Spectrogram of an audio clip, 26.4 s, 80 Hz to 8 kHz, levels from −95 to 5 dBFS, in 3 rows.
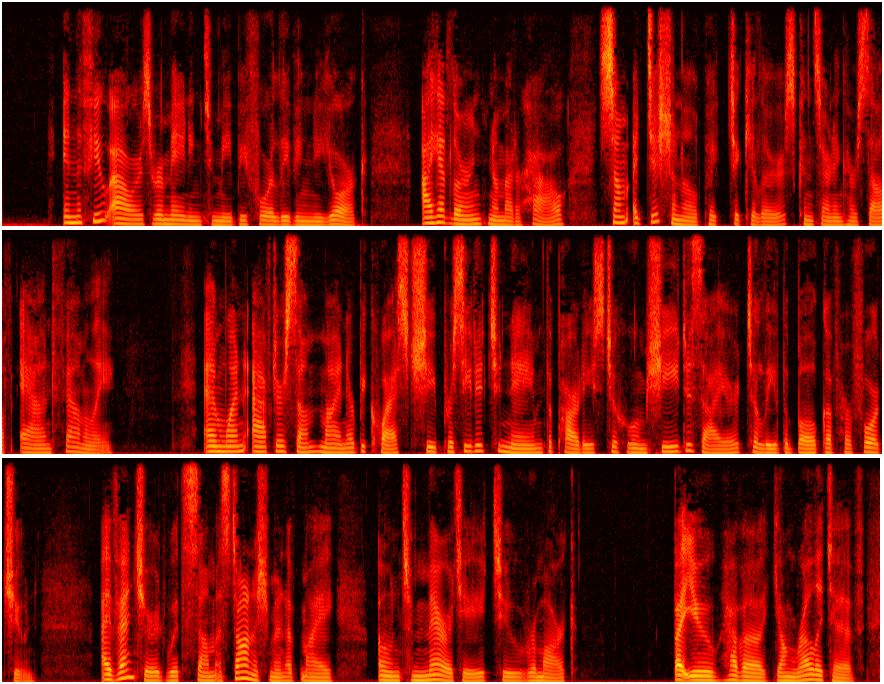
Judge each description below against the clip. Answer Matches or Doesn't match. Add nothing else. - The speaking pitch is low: Doesn't match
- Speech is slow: Doesn't match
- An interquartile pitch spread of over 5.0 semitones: Doesn't match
